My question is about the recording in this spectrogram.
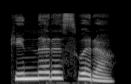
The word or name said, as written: ಕಿನ್ನರಸ್ವರ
